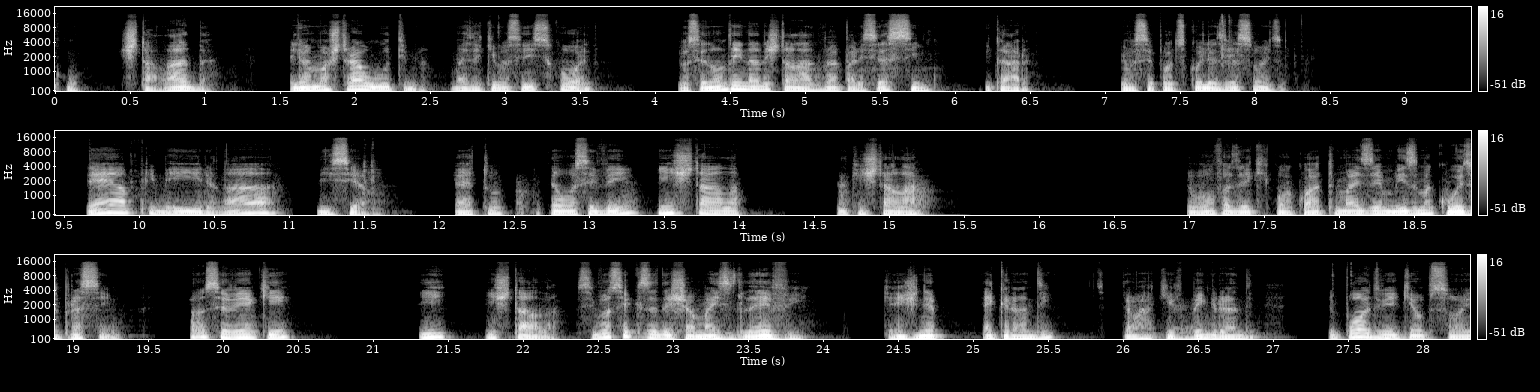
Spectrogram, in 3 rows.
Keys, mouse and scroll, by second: 2.7 click, 7.5-8.0 scroll down 1, 8.0-8.9 scroll up 1, 8.9-9.8 scroll down 1, 11.2-11.5 scroll up 1, 16.0 click, 27.1 click, 28.1-28.3 scroll down 1.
